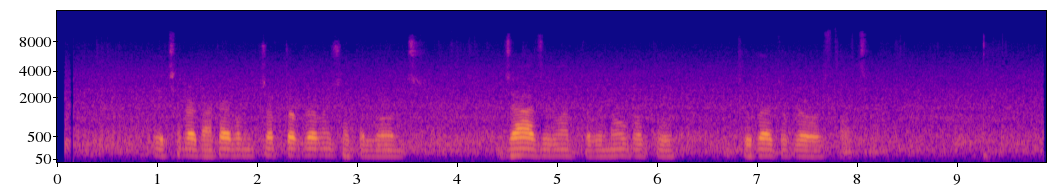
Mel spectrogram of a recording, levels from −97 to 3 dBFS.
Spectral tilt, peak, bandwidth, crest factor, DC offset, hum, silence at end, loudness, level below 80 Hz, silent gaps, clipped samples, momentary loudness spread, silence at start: -6.5 dB/octave; -12 dBFS; 8.8 kHz; 22 dB; under 0.1%; none; 0 s; -33 LUFS; -76 dBFS; none; under 0.1%; 19 LU; 0.05 s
